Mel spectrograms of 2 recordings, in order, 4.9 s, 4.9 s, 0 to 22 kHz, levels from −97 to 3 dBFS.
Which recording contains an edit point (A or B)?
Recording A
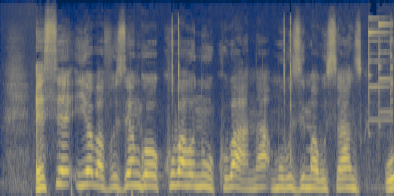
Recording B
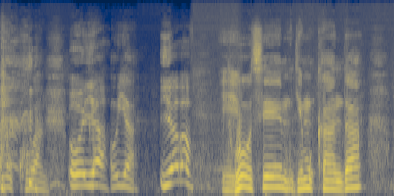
B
